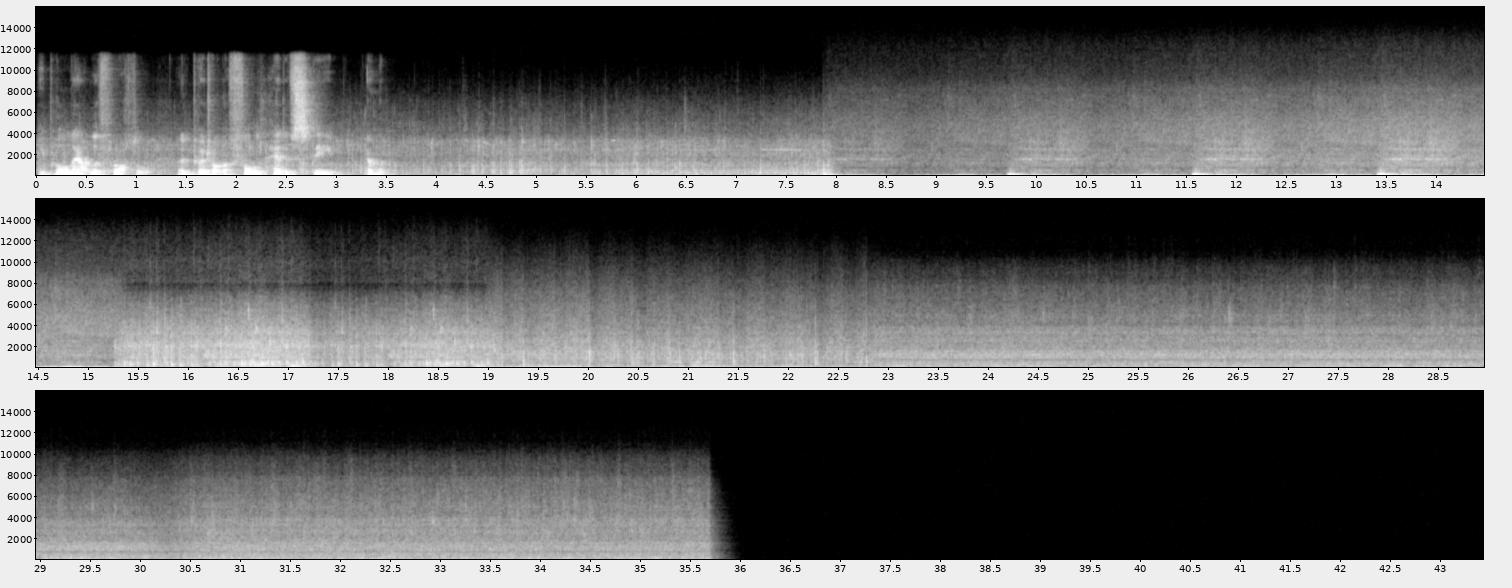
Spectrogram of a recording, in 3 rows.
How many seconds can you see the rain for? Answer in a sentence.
The rain can be heard for 36 seconds in total.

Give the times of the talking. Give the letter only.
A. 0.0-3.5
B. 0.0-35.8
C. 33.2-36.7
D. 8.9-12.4
A.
